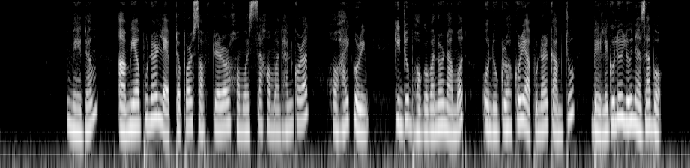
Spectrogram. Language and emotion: Assamese, fearful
